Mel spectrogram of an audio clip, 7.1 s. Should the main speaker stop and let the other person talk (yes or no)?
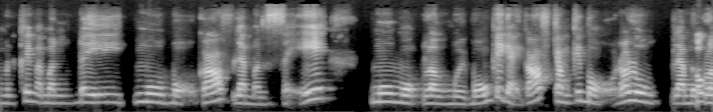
yes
